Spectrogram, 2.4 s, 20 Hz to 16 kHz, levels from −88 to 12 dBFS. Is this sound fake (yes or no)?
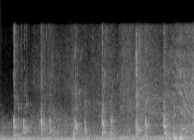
no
